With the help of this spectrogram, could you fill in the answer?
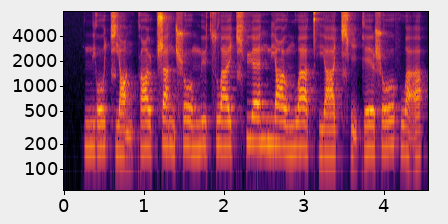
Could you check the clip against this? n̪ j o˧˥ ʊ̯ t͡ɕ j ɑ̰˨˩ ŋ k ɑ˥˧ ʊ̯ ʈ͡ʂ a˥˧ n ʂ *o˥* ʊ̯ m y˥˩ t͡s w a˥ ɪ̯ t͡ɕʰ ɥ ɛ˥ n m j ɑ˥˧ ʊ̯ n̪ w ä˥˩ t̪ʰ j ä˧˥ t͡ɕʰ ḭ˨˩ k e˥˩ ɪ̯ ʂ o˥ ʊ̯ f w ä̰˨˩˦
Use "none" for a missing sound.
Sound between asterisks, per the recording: o˥˧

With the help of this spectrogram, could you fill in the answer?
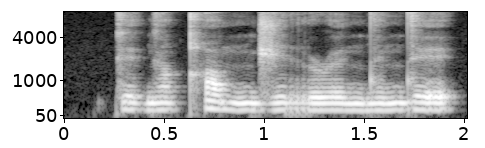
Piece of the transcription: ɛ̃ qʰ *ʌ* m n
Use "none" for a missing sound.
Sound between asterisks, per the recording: ʌ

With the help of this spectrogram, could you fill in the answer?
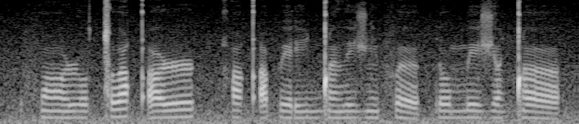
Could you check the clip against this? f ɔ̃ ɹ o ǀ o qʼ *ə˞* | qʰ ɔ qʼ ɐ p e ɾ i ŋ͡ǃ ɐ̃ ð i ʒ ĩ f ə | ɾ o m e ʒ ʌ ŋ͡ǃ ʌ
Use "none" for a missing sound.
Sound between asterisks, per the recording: ə˞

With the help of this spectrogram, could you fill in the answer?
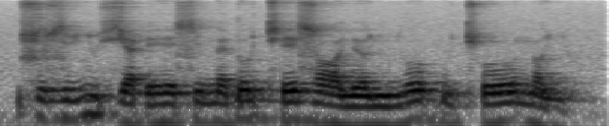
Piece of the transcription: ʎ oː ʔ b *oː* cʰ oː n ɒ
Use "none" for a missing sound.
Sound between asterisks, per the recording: o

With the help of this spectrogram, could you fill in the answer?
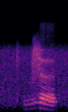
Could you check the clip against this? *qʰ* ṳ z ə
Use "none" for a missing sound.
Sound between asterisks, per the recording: pʰ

